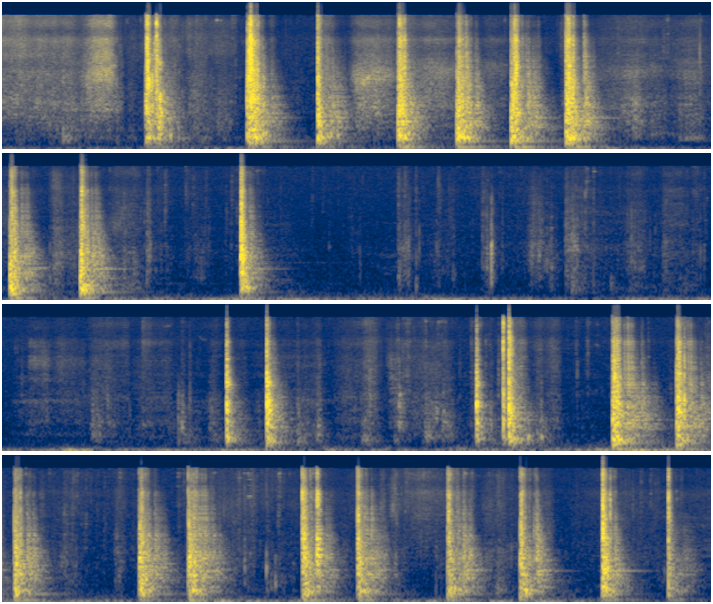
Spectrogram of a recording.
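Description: A plastic liftgate trim panel being pressed and thumped home by hand, its retaining clips popping into the liftgate: a quick series of sharp thumps, several a second, with a pause of about four seconds in the middle.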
